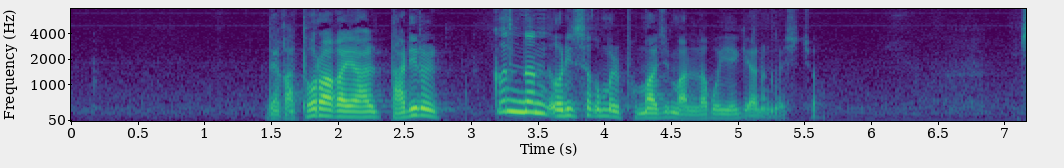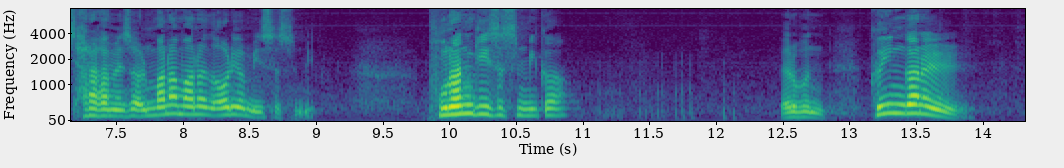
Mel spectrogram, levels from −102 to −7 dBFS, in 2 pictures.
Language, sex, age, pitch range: Korean, male, 40-59, 165-265 Hz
